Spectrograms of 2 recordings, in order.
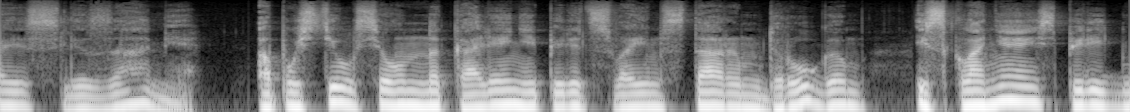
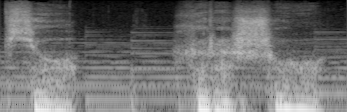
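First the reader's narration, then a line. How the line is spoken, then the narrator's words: Soft whisper. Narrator (Russian): тихо прошептал он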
